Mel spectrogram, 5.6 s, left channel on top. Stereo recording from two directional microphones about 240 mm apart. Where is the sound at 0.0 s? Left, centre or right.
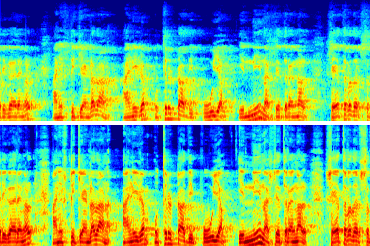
Right.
